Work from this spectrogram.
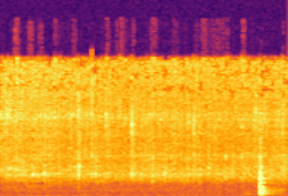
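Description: Vegetables with oil, salt and pepper sizzle steadily over medium-low heat in a deep pot, a soft continuous frying crackle with one sharp clink near the end.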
